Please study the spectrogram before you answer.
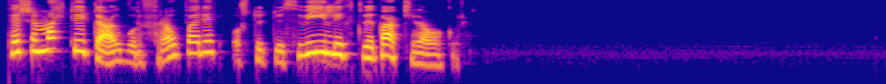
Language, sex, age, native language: Icelandic, female, 60-69, Icelandic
